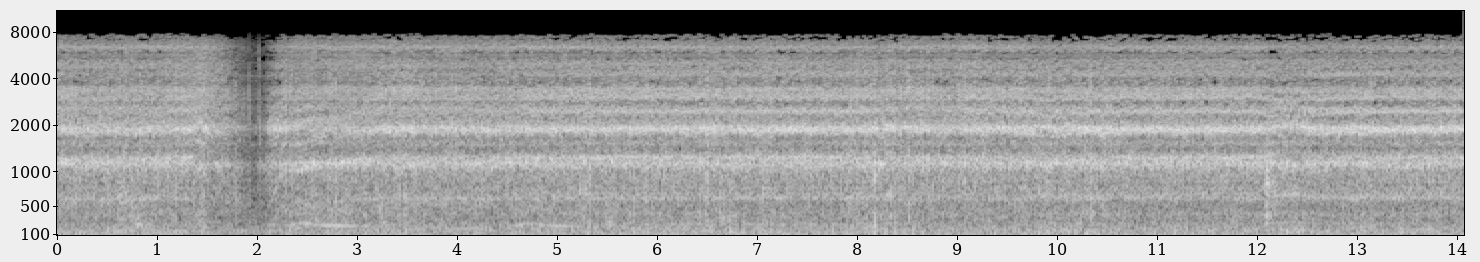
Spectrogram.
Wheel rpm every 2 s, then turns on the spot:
140, 120, 160, 160, 160, 160, 160.
none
